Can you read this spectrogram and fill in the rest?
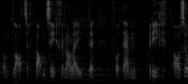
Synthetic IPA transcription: ʊ̰ntlɑːtsɪχɡ̥ɑnt͡ssɪχəɾɑlɛɪtə | fod̥ɛm | prɪχtʰɑlso

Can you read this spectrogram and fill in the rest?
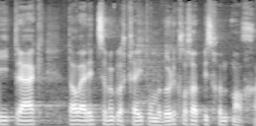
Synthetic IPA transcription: iːtɾæːk | d̥ɑːvæːɾɪt͡səmøɡləχkʰɛɪtʋoməvʏɾkʰləχœpːisχœntmɑχːə

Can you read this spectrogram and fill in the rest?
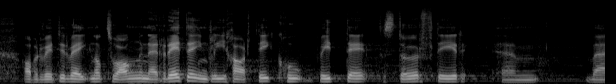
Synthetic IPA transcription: ɑbəɾʋɛːdɪɾʋɛɪknot͡suɑŋːənərɛd̥əɪmɡliːχəɑrtɪkʰl̩b̥ɪt̪ːɛd̥ɑsd̥øɾft̪ɪːɾ | ɛm | ʋæ

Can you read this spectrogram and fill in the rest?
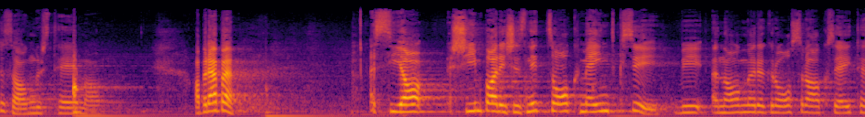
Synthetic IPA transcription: əsɑŋəɾstʰeːmɑː | ɑbəɾæbə | əsːijɑʃiːnb̥ɑːɾɪʃəsnɪdsoːkʰmɛɪntksiːʋiənɑŋəɾəɡ̥ɾoːsɾɑːt̚ksɛɪthɛ

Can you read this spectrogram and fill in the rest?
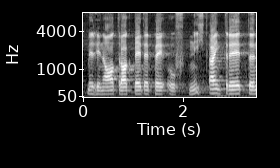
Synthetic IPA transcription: meːɾhɪnɑːt̪ɾɑːkb̥eːdeːpʰeːʔaʊf | nɪçtʰaɪntɾeːtən

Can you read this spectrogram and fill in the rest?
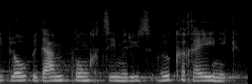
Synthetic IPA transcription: ɪɡ̥loʊbidæmpʰʊŋktsɪmiːɾyːsʋʏkʰləχɛɪnɪk

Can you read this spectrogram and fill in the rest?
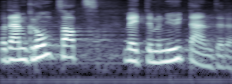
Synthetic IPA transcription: ɑd̪ɛmɡɾʊntsɑt͡s | ʋɛtːəmənyːtːænd̪əɾə

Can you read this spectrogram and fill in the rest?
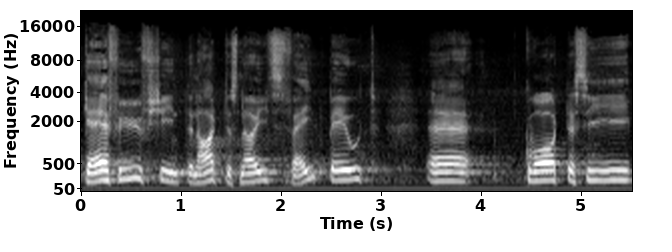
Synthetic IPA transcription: ɡ̥eːfyːfʃiːntənɑtəsnœʏsfɛɪntbɪlt | ɛː | kʋɔd̥əsiː

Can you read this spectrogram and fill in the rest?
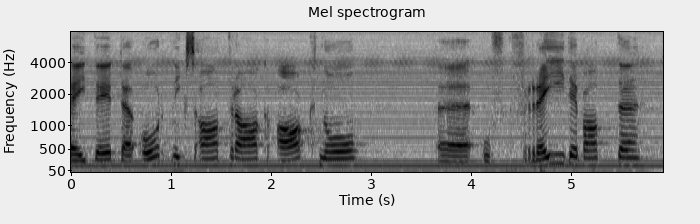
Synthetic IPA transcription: hɛɪd̥ɛːtəʔɔrdnɪksɑːt̪ɾaːɡ̥ɑːknɔː | uf | frɛɪdɛbɑt̪ːə

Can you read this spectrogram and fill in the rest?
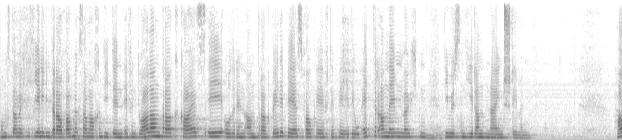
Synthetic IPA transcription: ʔʊntd̥aːmœçtəɪçd̥iːjeːnɪɡən̩daʁaʊfaʊfmɛɐksaːmːɑχn̩diːdeːnevɛntuaːlɑntʁaːkkʰaːɛseːʔoːdədeːnʔɑntʁ̥ɑːɡb̥eːdeːpʰeːɛsfaʊpʰeːɛfd̥eːpʰeːedeːuːʔɛtəɾʔɑnːeːmənmœçtn̩d̥iːmʏstn̩hiːɾɑnːaɪnʃtɪmən | haʊ

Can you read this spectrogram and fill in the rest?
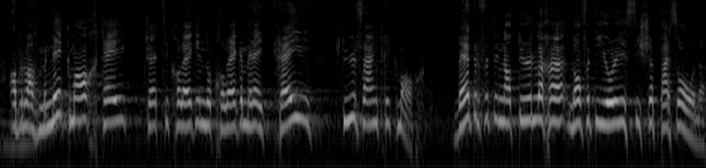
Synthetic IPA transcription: ɑbəɾʋɑsmɪɾnɪt̚kmɑχthɛɪkʃɛt͡sikʰχɔleːɡɪnːənʊkʰɔleːɡəmɪɾhɛɪkʰɛɪ | ʃtyːɾsæŋkχikkːmɑ̰χt | ʋɛd̪əɾfʏɾd̥inɑt̪yːɾlɪχənɔfʏɾd̥ijuɾɪstiʃəpʰæɾsoːnə

